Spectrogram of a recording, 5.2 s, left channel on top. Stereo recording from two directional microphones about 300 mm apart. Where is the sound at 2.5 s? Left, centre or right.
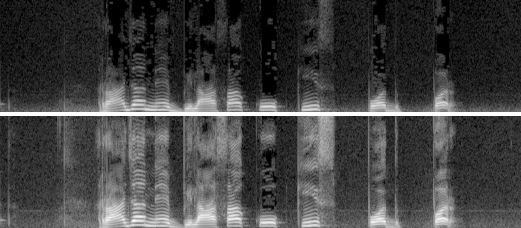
Right.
